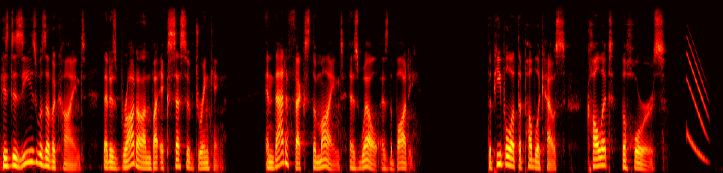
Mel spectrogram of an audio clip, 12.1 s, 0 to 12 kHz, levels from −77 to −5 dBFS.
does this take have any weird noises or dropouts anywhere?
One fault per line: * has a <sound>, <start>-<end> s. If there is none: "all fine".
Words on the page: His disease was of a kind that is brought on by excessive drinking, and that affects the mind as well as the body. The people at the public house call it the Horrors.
* has a chirp, 11.4-11.9 s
